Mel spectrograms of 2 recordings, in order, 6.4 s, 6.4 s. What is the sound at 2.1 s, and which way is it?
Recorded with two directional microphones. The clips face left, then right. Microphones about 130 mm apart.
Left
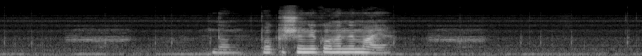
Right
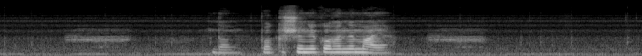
Speech, 20° right (ahead or behind).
